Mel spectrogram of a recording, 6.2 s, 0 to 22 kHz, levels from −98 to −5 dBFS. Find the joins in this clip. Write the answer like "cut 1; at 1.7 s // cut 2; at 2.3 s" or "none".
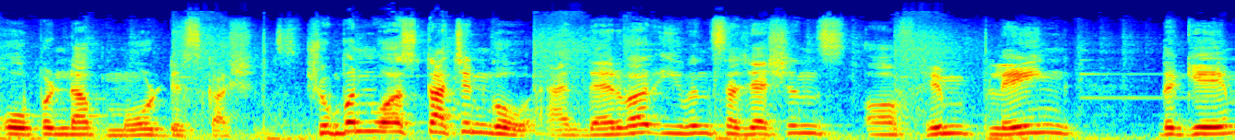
cut 1; at 1.5 s // cut 2; at 2.7 s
